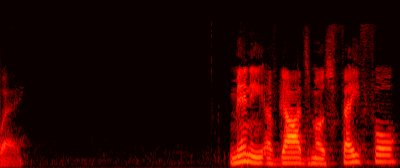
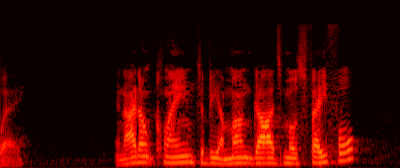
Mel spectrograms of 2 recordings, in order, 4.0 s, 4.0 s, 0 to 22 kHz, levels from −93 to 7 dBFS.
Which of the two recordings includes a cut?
second; 1 cut; at 1.2 s

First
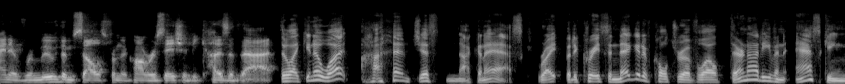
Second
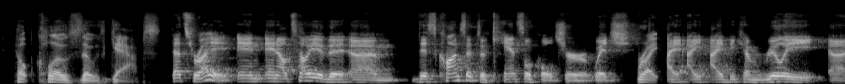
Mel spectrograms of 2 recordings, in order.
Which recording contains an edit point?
first; 2 cuts; at 2.8 s, 5.6 s

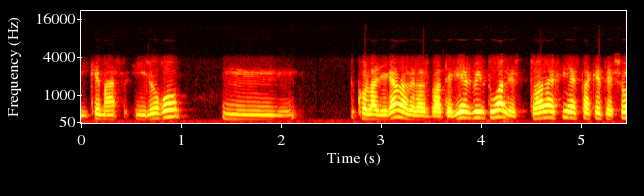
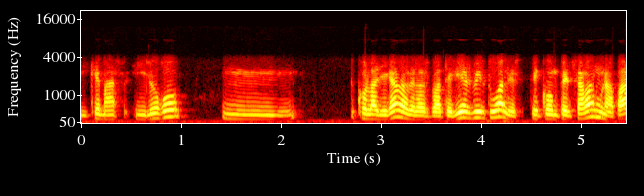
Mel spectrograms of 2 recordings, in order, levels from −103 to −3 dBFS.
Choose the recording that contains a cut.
second; 1 cut; at 4.4 s

